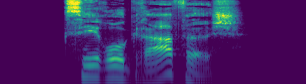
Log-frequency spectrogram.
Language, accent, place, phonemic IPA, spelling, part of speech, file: German, Germany, Berlin, /ˌkseʁoˈɡʁaːfɪʃ/, xerografisch, adjective, De-xerografisch.ogg
- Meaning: alternative form of xerographisch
